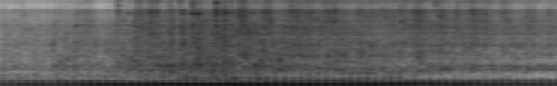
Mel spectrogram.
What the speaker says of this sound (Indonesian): ada motor Bu ke samping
